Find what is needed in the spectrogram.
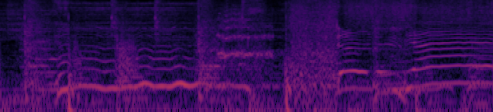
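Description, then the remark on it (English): A car's tires skid and squeal in long, wavering high-pitched screeches that bend up and down over a dense, steady background, loud, with no clear impact standing out. “We found the car crash in blue.”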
